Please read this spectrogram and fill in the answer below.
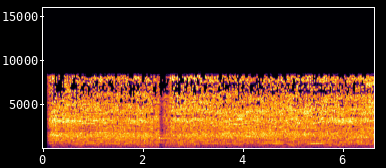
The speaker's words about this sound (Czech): Zvuci mešalica, bušilica i čekića koji se prelamaju sa zvucima motora automobila svakodnevna su slika centra Novog Pazara, gde je, po našoj proceni, oko 20 radnika već završilo grube radove do gradnje Fakulteta za islamske studije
